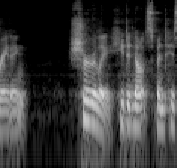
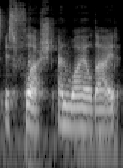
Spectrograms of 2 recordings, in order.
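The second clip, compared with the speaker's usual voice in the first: ordinary delivery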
